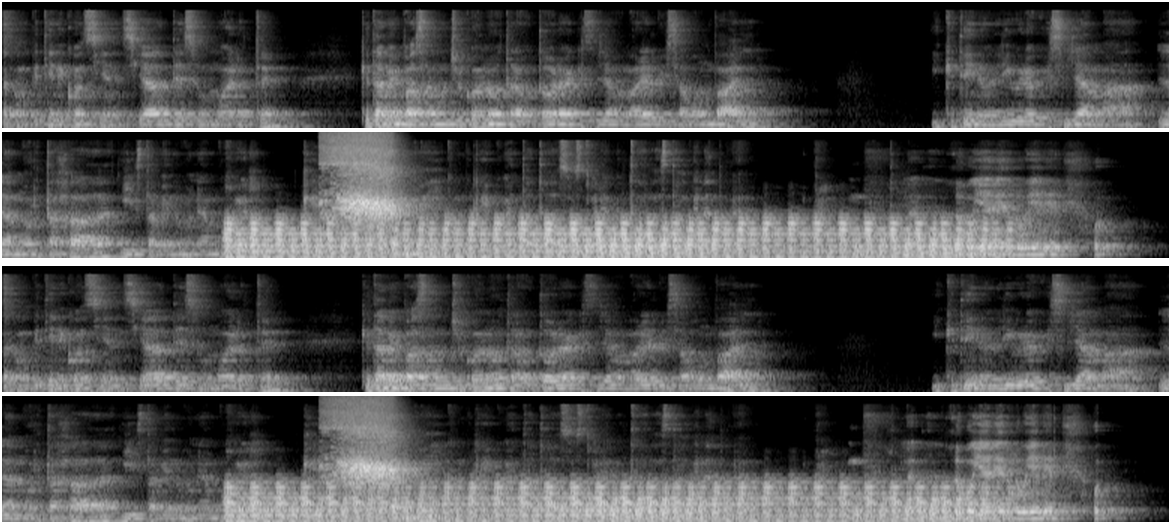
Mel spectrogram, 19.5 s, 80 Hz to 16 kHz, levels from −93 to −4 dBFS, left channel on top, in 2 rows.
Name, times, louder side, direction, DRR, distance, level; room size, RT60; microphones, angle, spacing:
voice 1, 0.0-2.3 3.0-6.3 7.7-11.9 12.2-16.0 16.5-16.6, left 1 dB, 65° left, 0 dB, 0.8 m, -35 dB
sound 1, 11.6-18.2, left 1 dB, 20° left, 0.4 m, -24 dB
voice 2, 16.8-18.9, right 2 dB, 50° right, 2 dB, 0.6 m, -31 dB
6.4 x 2.2 x 2.8 m, 0.83 s
head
